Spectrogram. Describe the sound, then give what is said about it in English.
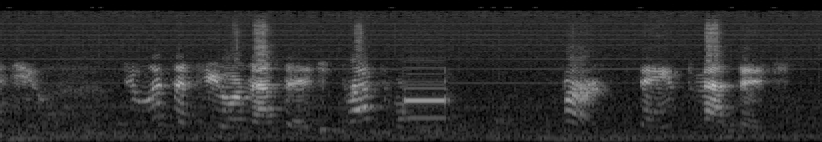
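A telephone number being dialed: a quick series of short electronic touch-tone beeps in uneven bursts, with one longer steady tone partway through, clear. “Yeah, get the phone number off there so nobody hears his phone number.”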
